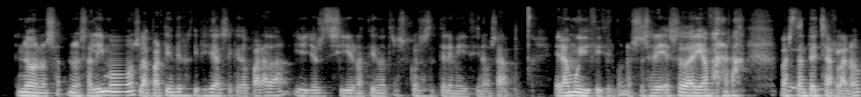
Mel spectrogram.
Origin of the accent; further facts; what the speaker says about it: Madrid, Community of Madrid, Spain; soy un chico de Madrid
